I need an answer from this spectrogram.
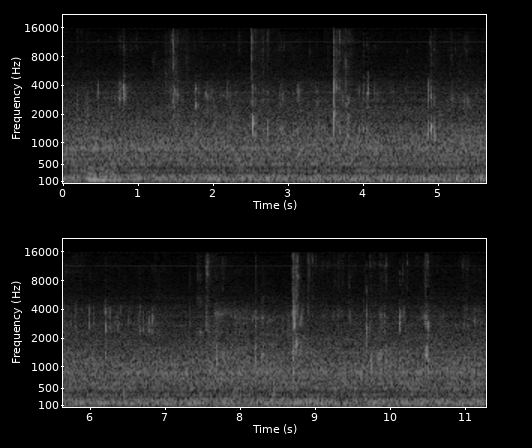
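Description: A person eating close to the microphone: chewing, with scattered short mouth clicks and smacks about every second or two over steady room noise.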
